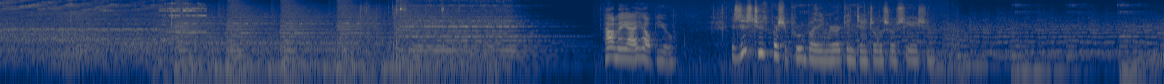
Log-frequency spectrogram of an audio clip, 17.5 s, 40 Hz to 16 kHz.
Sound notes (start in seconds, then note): 3.0 bell ringing; 4.0 upbeat music; 14.7 upbeat music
